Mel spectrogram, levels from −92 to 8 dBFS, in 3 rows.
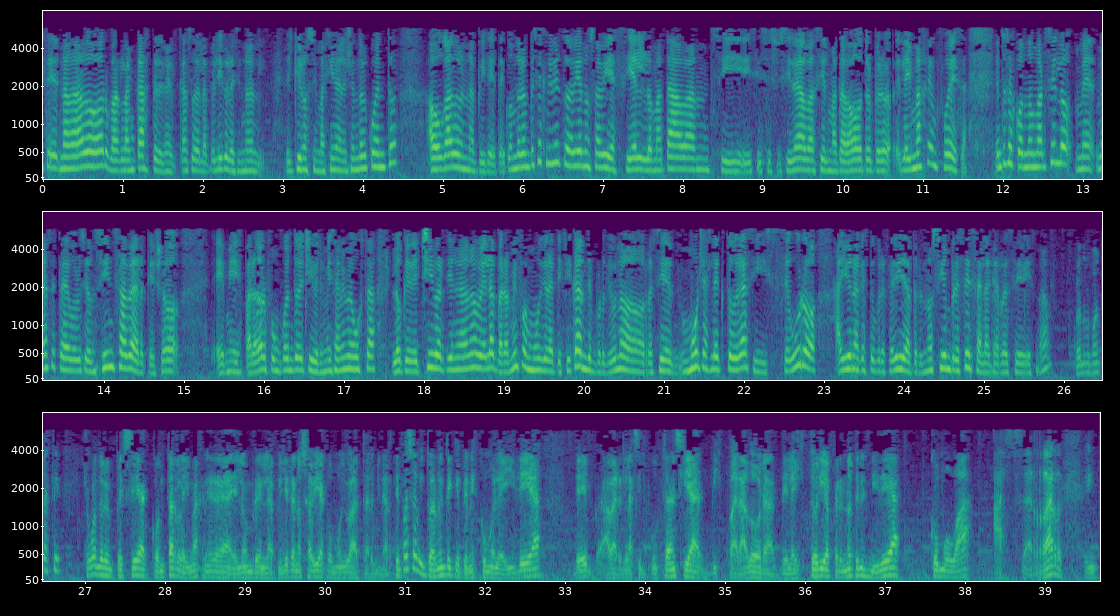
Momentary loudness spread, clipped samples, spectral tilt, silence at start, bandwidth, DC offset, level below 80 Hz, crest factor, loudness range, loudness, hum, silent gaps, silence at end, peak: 10 LU; under 0.1%; -6.5 dB/octave; 0 s; 6.2 kHz; under 0.1%; -44 dBFS; 18 dB; 5 LU; -20 LUFS; none; none; 0 s; -2 dBFS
